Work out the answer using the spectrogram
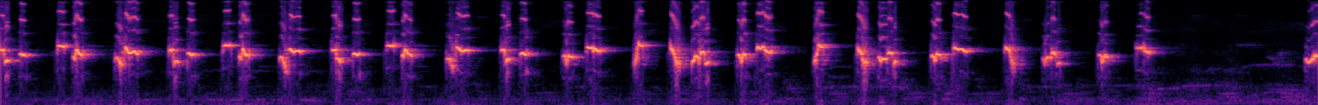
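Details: Yellow-vented bulbul lure song in a long rolling style, meant to provoke birds into replying: steady chain of short, warbled bubbling notes repeated roughly twice a second for eight seconds, then a brief quiet hum.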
